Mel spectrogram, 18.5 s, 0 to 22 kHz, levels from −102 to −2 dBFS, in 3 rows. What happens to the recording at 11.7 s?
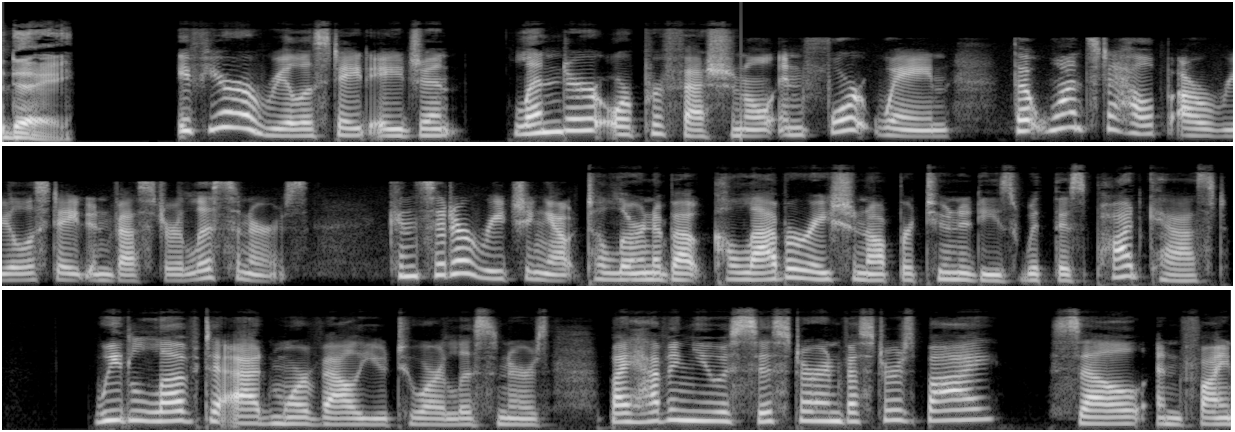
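At 11.7 s the speech carries on cleanly, with no dropout, click, distortion or other fault to be heard at that moment.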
